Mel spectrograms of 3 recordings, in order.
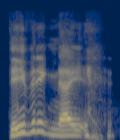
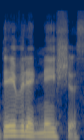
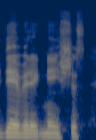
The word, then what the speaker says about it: David Ignatius: But I wanted to show you David Ignite. So I don't know if you know Dave. I'm saying his name wrong. David Ignatius, I think his name is.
